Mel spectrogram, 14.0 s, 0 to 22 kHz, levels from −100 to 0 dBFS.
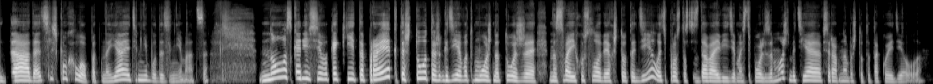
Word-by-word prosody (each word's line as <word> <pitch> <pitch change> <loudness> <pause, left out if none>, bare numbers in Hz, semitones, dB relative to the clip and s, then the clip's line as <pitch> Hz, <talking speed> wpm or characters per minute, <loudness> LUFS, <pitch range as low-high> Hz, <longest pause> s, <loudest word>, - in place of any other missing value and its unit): Да 195 +1 +8
да, 175 -2 +1
это 195 - -5
слишком 280 +3 -5
хлопотно, 150 - -3
я 210 +10 +2
этим 220 -1 -4
не 215 0 -1
буду 155 -5 -8
заниматься. 140 - -7 0.8
Но, 280 - +4
скорее 295 -3 +2
всего, 255 0 0
какие-то 255 -1 +2
проекты, 260 - +5
что-то 275 0 +2
ж, 210 - -2
где, 205 +2 +1
вот, 205 -1 -5
можно 205 -4 +1
тоже 175 -5 0 0.2
на 185 0 -2
своих 195 0 +1
условиях 190 -3 -2
что-то 180 -1 -4
делать, 200 - -3
просто 190 -2 -5
создавая 165 +1 0
видимость 160 -1 -7
пользы. 170 -1 -4
Может 250 - -7
быть, 195 0 -7
я 195 -2 +1
всё 180 - -6
равно 170 -1 -5
бы 165 - -13
что-то 150 -1 -16
такое 150 0 -8
делала. 145 +4 -13
195 Hz, 165 wpm, -22 LUFS, 170-230 Hz, 0.8 s, Да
